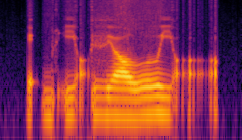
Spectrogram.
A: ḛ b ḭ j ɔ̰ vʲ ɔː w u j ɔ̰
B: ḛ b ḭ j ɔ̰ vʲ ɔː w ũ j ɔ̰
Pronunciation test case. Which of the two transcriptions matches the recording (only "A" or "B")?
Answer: A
